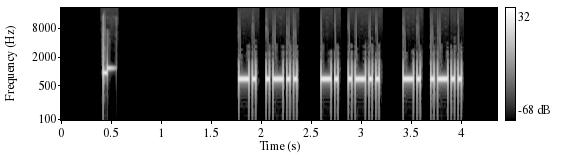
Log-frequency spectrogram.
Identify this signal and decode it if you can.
Morse code, heard as a keyed tone, about 36 wpm, 700 Hz. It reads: NL NL NL
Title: Canadian Provinces and Territories - Repeated 3x - 35wpm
